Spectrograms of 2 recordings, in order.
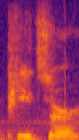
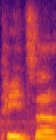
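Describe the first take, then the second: First: Pizza is said with an added r sound. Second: Pizza is said without any r sound. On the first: This is how the local regional accent says it. "we say pizza ... Like with an R? ... Yeah" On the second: This is the standard way others say it. "instead of pizza"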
